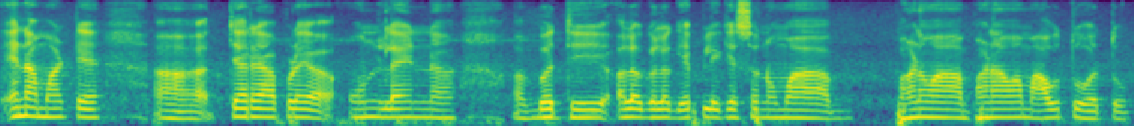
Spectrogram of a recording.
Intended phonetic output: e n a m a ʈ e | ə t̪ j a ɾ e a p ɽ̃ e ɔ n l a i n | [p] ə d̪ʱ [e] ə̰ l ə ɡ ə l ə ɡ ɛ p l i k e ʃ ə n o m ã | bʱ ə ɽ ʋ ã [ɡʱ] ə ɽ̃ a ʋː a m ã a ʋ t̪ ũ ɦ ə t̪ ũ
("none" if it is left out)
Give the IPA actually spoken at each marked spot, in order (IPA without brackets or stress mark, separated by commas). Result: b, i, bʱ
